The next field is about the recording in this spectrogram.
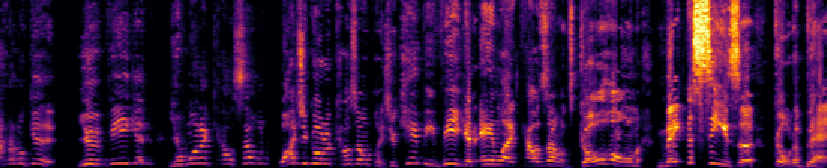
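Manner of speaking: mock furious, very high-pitched, shrill, heated rant. Retelling what a man said as he got heated while friends laughed; imitating a heated rant. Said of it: "he starts getting super heated about it".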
